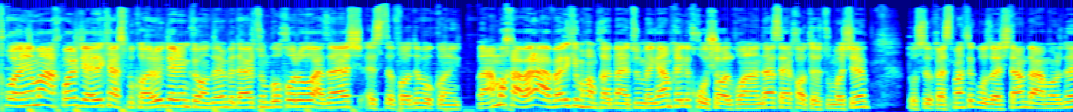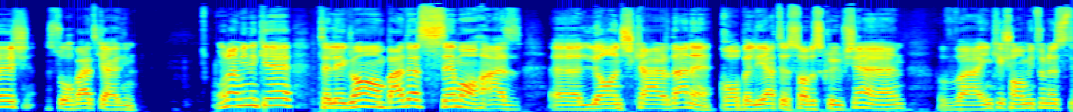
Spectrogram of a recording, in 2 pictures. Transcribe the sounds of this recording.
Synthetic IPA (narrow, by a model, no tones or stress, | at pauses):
æxbɒːɾinɒmɒːæxbɒːɾed͡ʒæd̪id̪ecʰæsbo̞kʰɒːɾiiːd̪ɒːɾiːmcʰeomid̪vɒːɾiːmbe̞d̪æɾet̪unbo̞xo̞ɾeoæzæʃe̞st̪e̞fɒːd̪e̞bo̞ko̞niːd̪̥vææmːɒːxæbæɾeævːæliːcʰeixɒːmχxe̞d̪̚mæt̪et̪unbe̞ɟæmxejliːxo̞ʃhɒːlkʰo̞nænd̪eæst̪æxɒːt̪e̞ɾet̪ʰunbɒːʃe̞d̪̥oseɣe̞smæt̪ʰeɡo̞zæʃt̪ææmd̪æɾmoɾe̞d̪e̞ʃsohbæt̪cʰæɾd̪iːm | uːnhæmiːnecʰe̞t̪ʰe̞le̞ɡɾɒmbæːd̪æzse̞mɒːɦæz | lɒːnt͡ʃʰcʲʰæɾd̪æne̞ɢɒːbe̞lijæt̪ʰesɒbskɾipʃen | væiːŋcʰe̞ʃo̞mɒːmiːt̪ʰune̞st̪i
